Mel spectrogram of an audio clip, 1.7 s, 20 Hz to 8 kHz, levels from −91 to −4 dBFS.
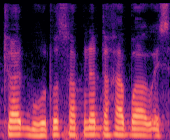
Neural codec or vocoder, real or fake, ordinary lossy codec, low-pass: codec, 16 kHz, 1.1 kbps, Voila-Tokenizer; fake; none; none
